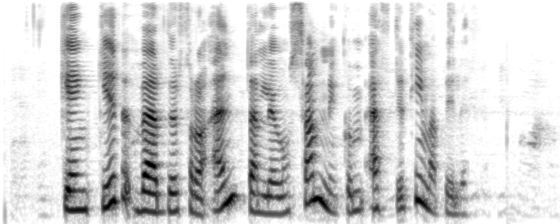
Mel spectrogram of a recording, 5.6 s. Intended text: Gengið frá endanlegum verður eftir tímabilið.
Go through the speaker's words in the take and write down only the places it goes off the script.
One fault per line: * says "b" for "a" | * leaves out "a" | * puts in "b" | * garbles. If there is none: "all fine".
* puts in "verður"
* says "samningum" for "verður"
